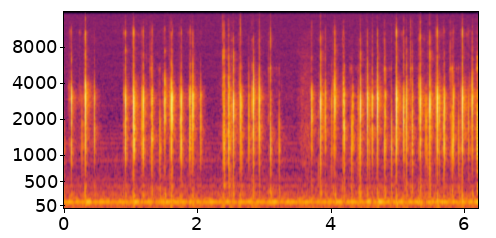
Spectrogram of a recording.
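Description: Fingertips of both hands type on a HI-FINGER 7.5, a black-cased 75% mechanical keyboard with a hollow case and white and pink plastic keycaps, resting on a desk mat. Bright, crisp clacks come in quick rhythmic bursts with two brief pauses, each keystroke sharp and dry with almost no ring. A faint low hum runs steadily underneath.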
